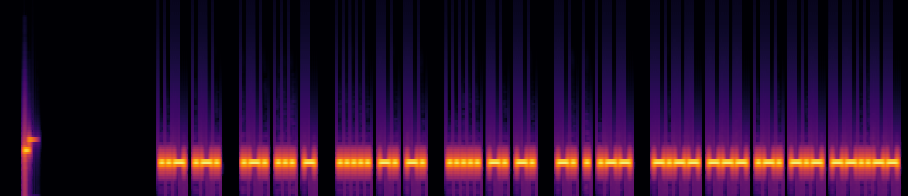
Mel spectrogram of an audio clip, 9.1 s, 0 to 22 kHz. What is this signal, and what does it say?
Morse code, heard as a keyed tone, about 36 wpm, 700 Hz. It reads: UR RST 5NN 5NN NEW YORK,
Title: Practice QSO - Exchange 1 - Beginning - 35wpm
